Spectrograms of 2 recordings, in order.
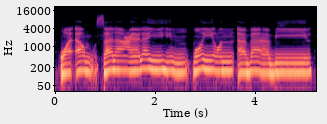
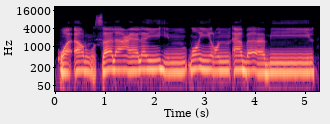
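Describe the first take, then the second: Both takes have the same delivery.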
